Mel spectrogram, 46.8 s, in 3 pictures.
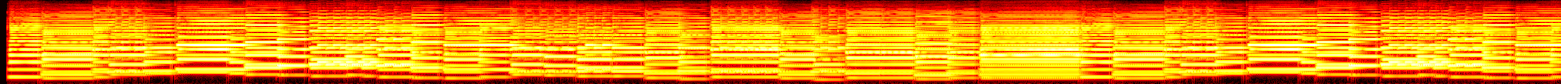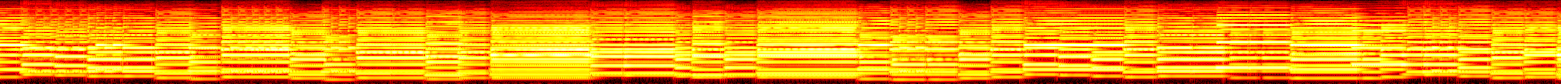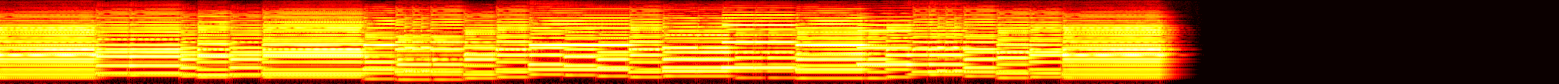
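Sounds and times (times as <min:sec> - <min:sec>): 
folk song melody: 0:00.1 - 0:43.0.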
